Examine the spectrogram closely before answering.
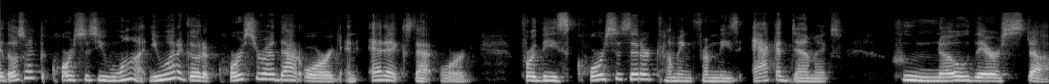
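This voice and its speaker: A medium-pitched woman at a fairly slow pace, animated in tone with lively intonation, over a quiet background. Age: 60s. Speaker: author and keynote speaker. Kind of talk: interview.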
